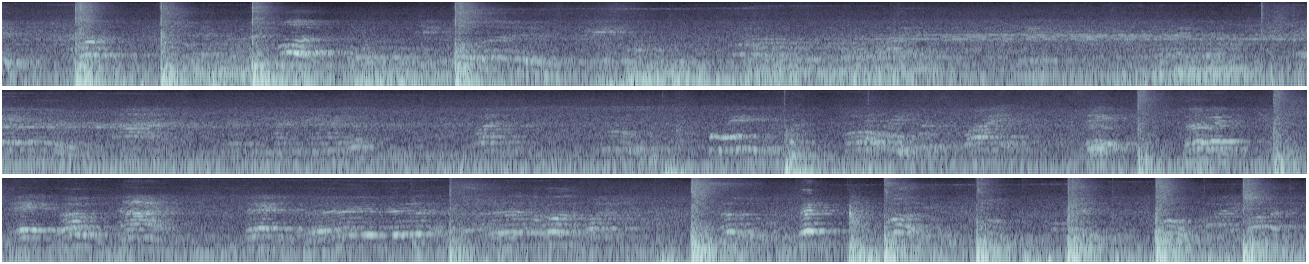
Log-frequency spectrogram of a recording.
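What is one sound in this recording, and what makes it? Kicks and punches thump against padded targets.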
